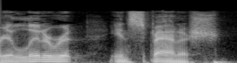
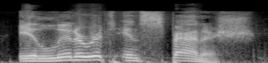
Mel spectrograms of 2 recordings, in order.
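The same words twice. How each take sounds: First: Said in the usual way. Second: "Illiterate in Spanish" pitched higher, hammered home; emphatic. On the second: Real, not acted. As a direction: punch out "Illiterate in Spanish" high, dropping at the end. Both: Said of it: "And I emphasize that".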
